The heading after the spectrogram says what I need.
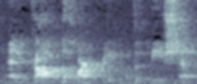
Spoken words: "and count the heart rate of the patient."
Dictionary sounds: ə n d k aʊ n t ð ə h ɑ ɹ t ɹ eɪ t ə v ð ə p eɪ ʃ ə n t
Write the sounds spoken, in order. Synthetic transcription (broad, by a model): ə n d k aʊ t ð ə h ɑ ɹ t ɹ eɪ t ə v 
